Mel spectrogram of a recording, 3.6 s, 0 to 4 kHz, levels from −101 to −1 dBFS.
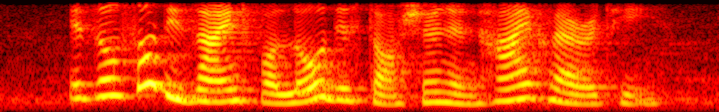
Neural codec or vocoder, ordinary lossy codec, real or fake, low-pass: none; none; real; 3.6 kHz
